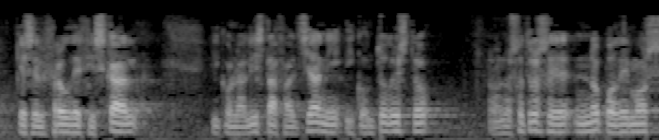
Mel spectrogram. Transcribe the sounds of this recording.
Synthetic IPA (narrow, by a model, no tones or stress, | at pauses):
ke̞se̞lfɾawðe̞fiskal | iko̞nlalist̪afalt͡ʃaniʔiko̞nt̪o̞ðoe̞st̪o̞ | no̞so̞t̪ɾo̞seno̞po̞ðe̞mo̞s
